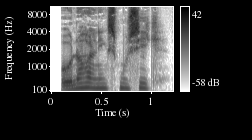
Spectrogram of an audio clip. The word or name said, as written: underholdningsmusik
